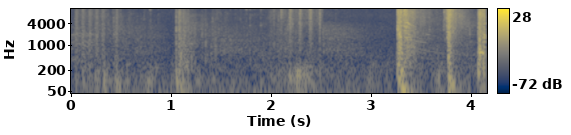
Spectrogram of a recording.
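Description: Sniper rifle gunfire in a first-person shooter video game crackles as a few scattered, fairly faint shots early on, then louder sharp reports cluster near the end.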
